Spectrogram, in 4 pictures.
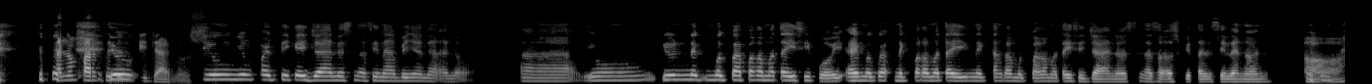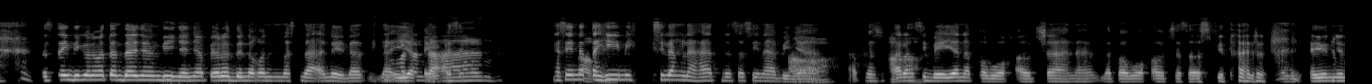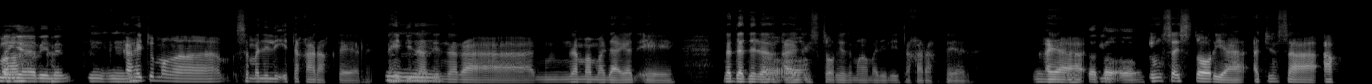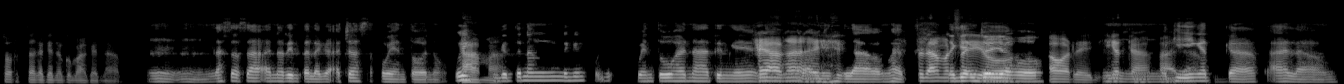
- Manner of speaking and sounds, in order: joyful: "Basta hindi ko na matandaan … eh, na naiyak"; laughing while speaking: "Kaya nga, eh"
- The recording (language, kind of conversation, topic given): Filipino, unstructured, Paano ka naapektuhan ng pelikulang nagpaiyak sa’yo, at ano ang pakiramdam kapag lumalabas ka ng sinehan na may luha sa mga mata?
